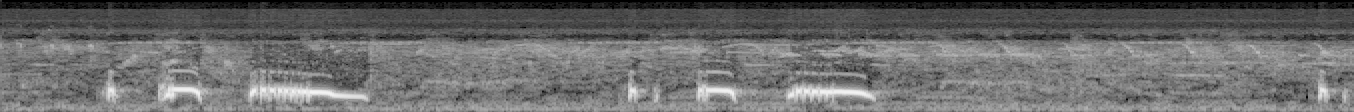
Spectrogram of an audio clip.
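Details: Spotted dove used as a decoy, in a confrontation with a wild territorial resident dove in Thailand; loud cooing phrases of two or three short clipped notes ending in a long, drawn-out, slightly falling coo, repeated twice.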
